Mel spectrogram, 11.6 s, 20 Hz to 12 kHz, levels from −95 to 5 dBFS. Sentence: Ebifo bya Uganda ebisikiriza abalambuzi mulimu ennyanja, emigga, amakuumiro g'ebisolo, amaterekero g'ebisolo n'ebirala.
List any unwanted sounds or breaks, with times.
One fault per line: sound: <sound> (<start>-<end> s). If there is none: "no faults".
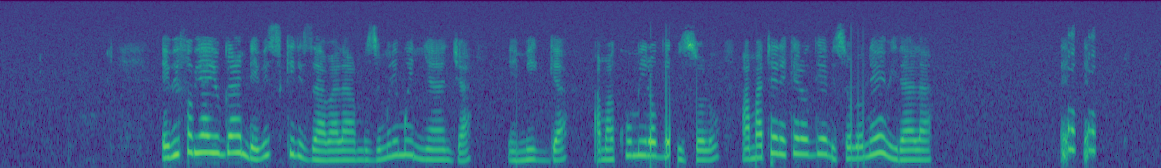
sound: dropout (6.7-6.8 s)
sound: laugh (10.6-11.0 s)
